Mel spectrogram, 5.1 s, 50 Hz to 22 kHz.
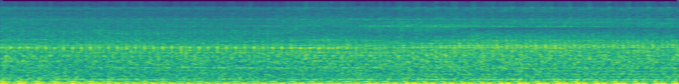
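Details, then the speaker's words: BMW E39 M5 S62 V8 track car, just after an oil change that drained milky oil, idling cold before warming up to recheck the oil; a steady, even low rumble with no knocks, misses or shake, idling smoothly. "just sounds like European [Applause] Bliss we'll let that warm up and then we'll double check the oil and do those things"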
